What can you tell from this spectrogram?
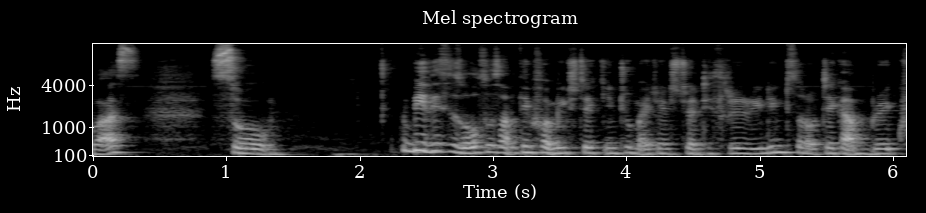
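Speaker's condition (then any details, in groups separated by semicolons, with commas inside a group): No condition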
